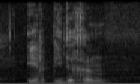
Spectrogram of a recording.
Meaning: to respect, honor
- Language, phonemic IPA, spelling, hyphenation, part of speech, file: Dutch, /ˌeːrˈbi.də.ɣə(n)/, eerbiedigen, eer‧bie‧di‧gen, verb, Nl-eerbiedigen.ogg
